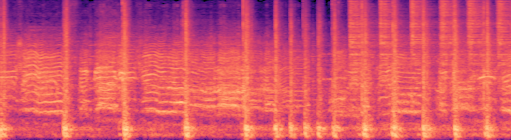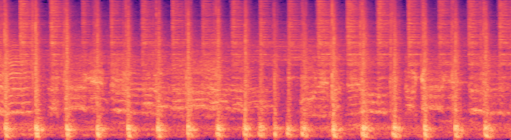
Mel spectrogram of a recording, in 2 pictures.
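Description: Football supporters' crowd singing a player chant in unison, ending on a "la la la" refrain, over a drum beat. The drum strikes about once a second at first, then quickens to about three beats a second after about four seconds.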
